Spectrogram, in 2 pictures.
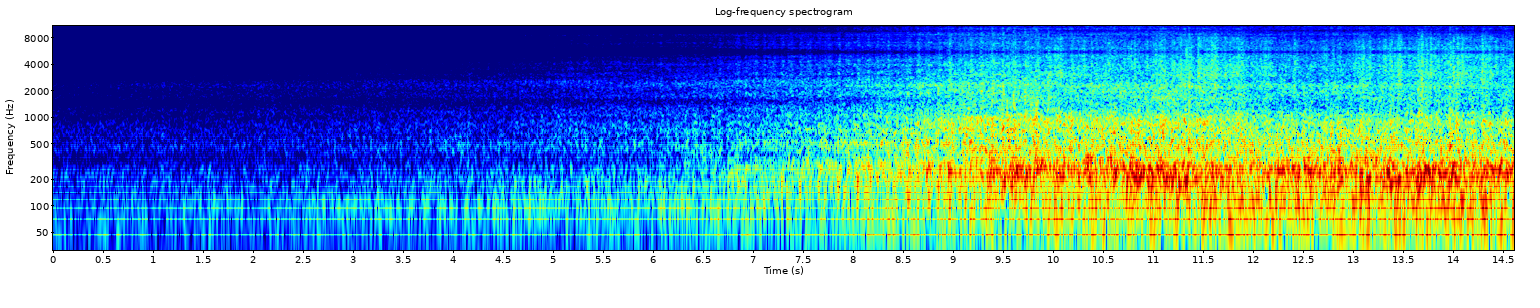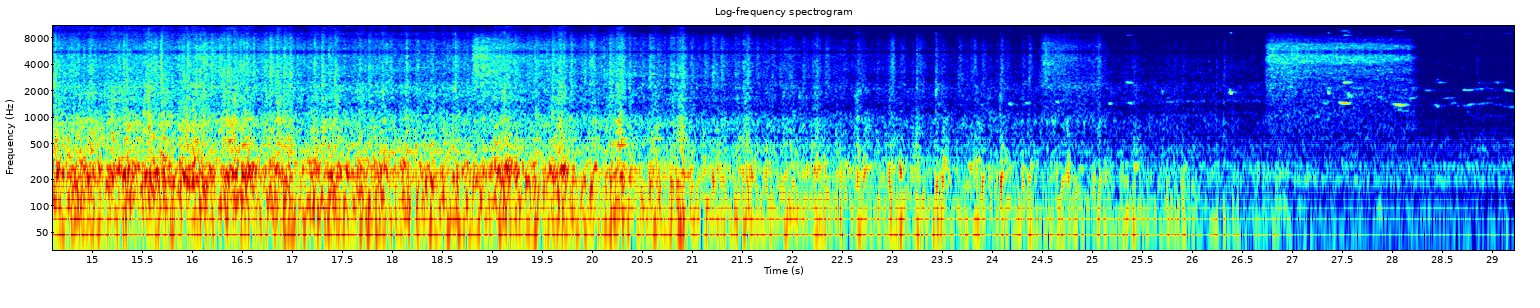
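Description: A First Capital Connect electric multiple unit approaching and running past close along the platform. Its wheel and running noise builds over about ten seconds, stays loud for about another ten as the carriages go by, then tapers, with a few brief hissing bursts near the end.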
